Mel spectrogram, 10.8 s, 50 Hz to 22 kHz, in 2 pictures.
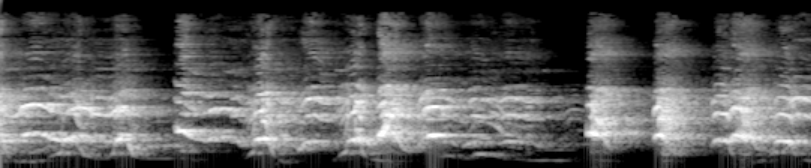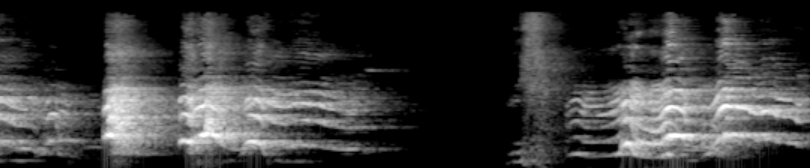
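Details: Two 9-month-old Weimaraner puppies squabble noisily, trading squealing, whining yelps and grumbles in a back-and-forth argument over something unknown.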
